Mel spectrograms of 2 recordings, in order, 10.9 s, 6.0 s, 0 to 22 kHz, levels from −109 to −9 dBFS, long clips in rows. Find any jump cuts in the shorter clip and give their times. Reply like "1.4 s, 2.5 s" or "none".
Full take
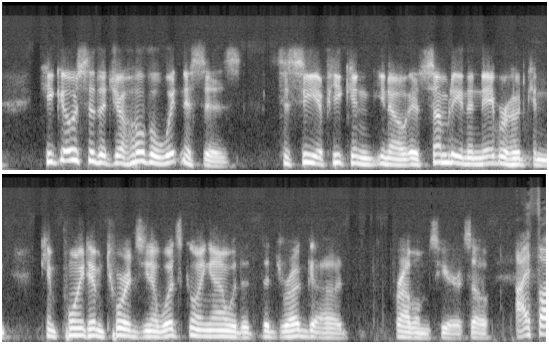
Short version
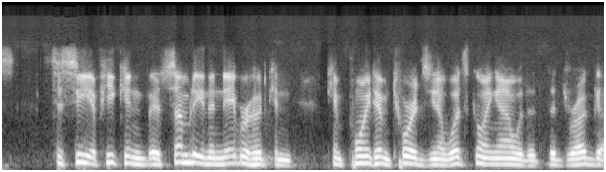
1.5 s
